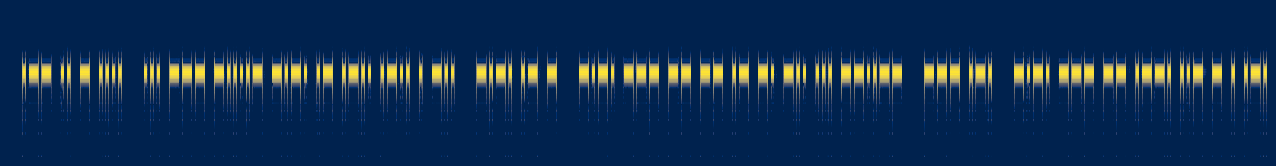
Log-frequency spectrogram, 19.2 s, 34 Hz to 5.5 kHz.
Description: Morse code, heard as a keyed tone, about 25 wpm, 600 Hz. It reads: WITH SO-CALLED CAT COMMANDS, OR COMPUTER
